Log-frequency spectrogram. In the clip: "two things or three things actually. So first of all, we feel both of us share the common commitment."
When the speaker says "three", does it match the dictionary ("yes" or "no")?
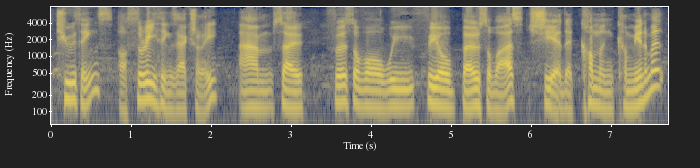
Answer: yes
